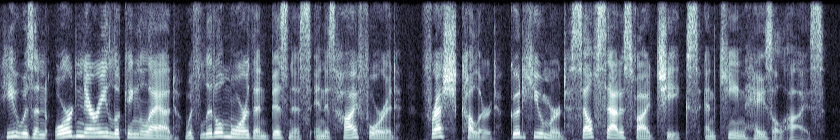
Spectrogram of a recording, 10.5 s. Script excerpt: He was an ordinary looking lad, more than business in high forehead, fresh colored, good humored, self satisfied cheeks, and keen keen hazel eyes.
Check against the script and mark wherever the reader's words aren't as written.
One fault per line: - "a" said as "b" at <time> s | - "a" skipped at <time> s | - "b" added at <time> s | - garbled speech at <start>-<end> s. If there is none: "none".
- "with little" added at 2.3 s
- "his" added at 4.0 s
- "keen" skipped at 9.3 s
